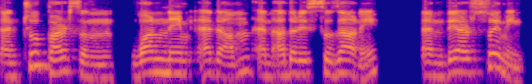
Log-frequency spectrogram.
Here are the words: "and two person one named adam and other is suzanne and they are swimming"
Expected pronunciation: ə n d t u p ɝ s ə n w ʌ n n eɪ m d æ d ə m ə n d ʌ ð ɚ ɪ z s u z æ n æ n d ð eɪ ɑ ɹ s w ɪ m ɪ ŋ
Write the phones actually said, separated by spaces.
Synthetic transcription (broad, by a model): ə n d t u p ɝ s ə n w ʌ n n eɪ m æ d ə m ə n d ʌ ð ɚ ɪ z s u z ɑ n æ n d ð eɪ ɑ ɹ s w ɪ m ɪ ŋ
